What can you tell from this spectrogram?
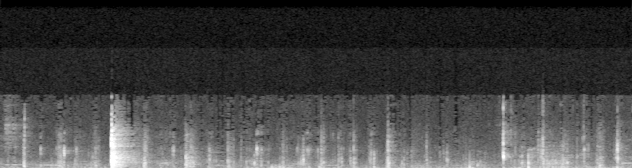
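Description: Close-up chewing and mouth sounds of a person eating bibimbap, with small irregular clicks of a spoon. There is one much louder sharp knock with a short ring about a second in.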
